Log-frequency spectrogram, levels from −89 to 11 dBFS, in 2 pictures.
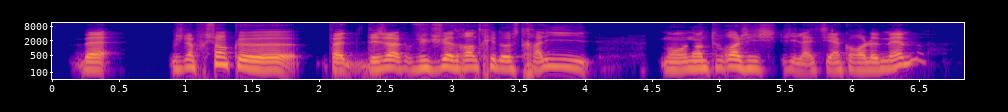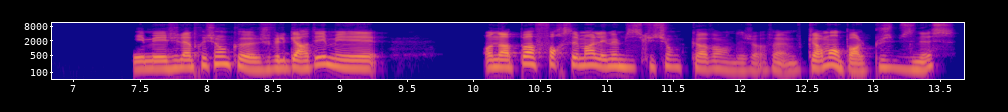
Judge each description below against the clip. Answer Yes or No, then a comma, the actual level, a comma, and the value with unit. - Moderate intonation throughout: Yes, average, 3.7 semitones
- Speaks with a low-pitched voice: No, medium, 150 Hz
